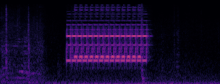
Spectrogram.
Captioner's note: PHONE RlNGlNG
